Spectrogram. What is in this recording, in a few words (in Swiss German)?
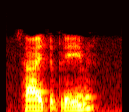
"heidebliemel", alsace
